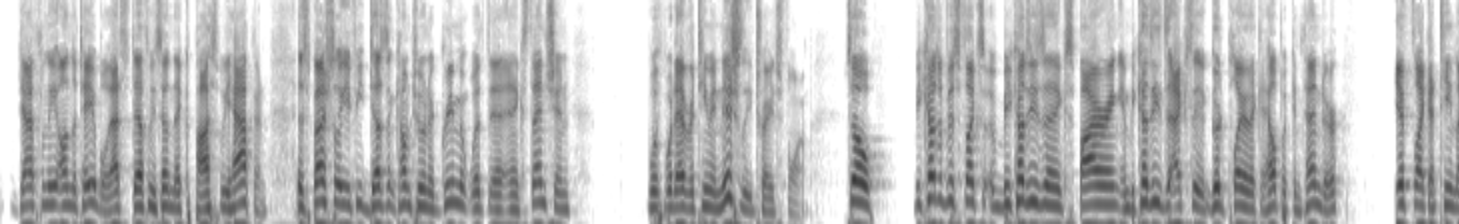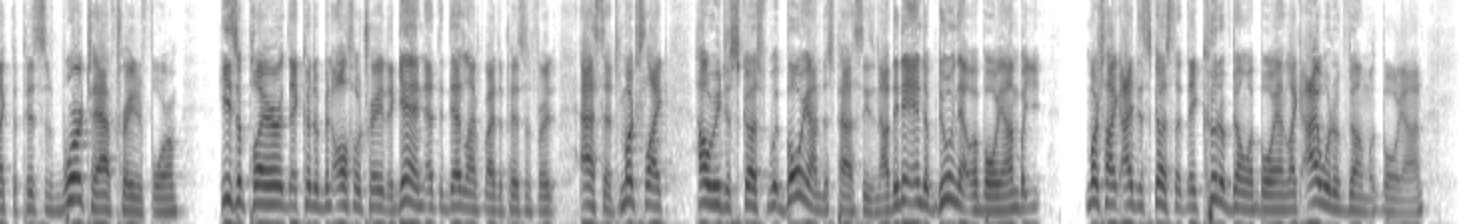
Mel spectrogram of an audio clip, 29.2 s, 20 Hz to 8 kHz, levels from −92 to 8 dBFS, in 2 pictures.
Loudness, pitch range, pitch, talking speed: -26 LUFS, 155-205 Hz, 185 Hz, 245 wpm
